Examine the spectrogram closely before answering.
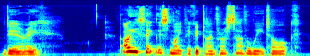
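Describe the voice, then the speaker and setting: A woman voicing a gentle middle-aged mother pony who calls people "dearie" in a fan audio reading. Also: low voice, expressive, normal speed. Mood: doting.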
